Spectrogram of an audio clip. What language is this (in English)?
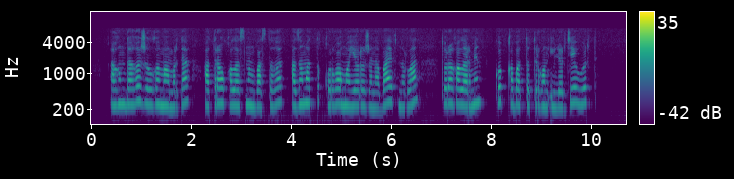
Kazakh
